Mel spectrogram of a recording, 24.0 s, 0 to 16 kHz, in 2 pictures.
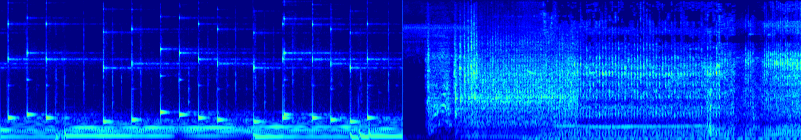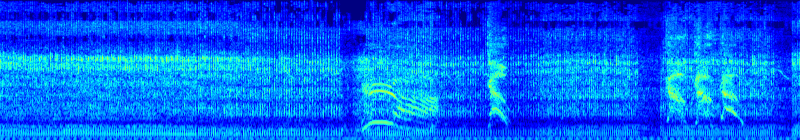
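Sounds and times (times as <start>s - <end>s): engine running: 0.0s - 24.0s.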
